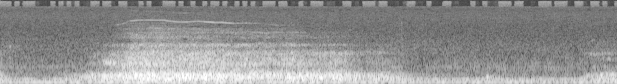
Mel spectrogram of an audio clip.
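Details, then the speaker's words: Simulated ASMR roleplay nurse practitioner stethoscope lung exam, breathe in and out on command: one slow, soft, airy breath with faint room hum; quiet ordinary breathing. "All right, so let's go ahead and just [snorts] take a listen to your heart and your lungs to start. And I'll start with your lungs, so if I could have you just breathe in. And out. Breathe in."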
